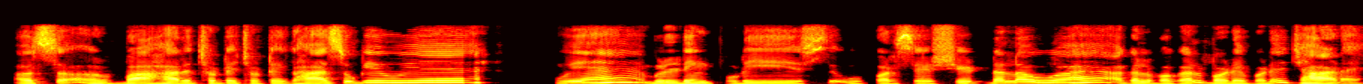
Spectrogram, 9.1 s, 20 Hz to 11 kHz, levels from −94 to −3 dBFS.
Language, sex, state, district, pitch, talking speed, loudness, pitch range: Hindi, male, Maharashtra, Nagpur, 170 Hz, 160 wpm, -21 LUFS, 155-230 Hz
